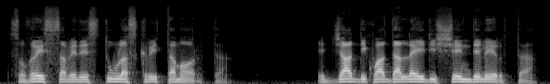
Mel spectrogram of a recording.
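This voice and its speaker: A man voicing a wise old male poet guide, speaking in calm, measured verse. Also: on the low side, dry recording, clean studio sound. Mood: reassuring. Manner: measured, solemn recitation of verse.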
